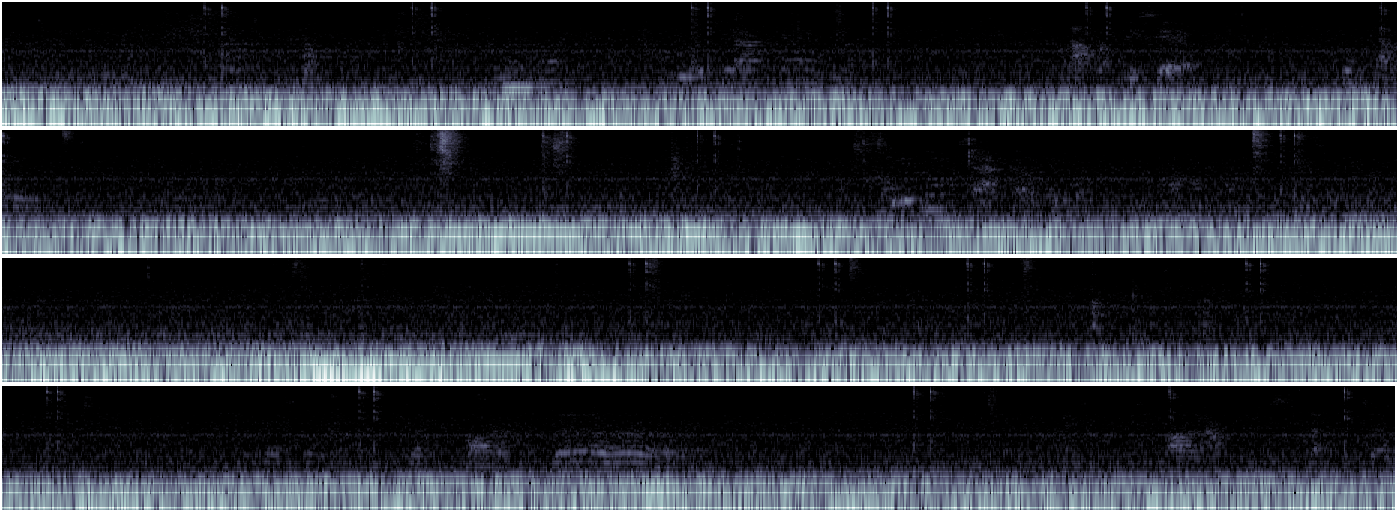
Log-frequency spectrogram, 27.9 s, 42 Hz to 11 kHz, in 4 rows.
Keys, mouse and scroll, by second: 1.0 click, 2.0 click, 3.4 click, 4.3 shift+click, 5.4 shift+click, 6.8 click, 10.8 ctrl+scroll down 2, 12.1-12.9 ctrl+scroll up 3, 13.3 ctrl+middle click, 14.7 ctrl+scroll down 1, 15.6-15.9 ctrl+scroll up 1, 17.0 ctrl+click, 17.5 ctrl+scroll up 3, 18.0 ctrl+click, 18.7 click, 19.6 d, 20.1 click, 21.1 click, 22.7 click, 25.4 click, 26.7-27.8 drag.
